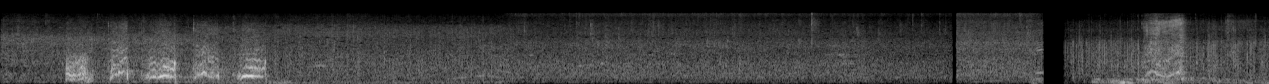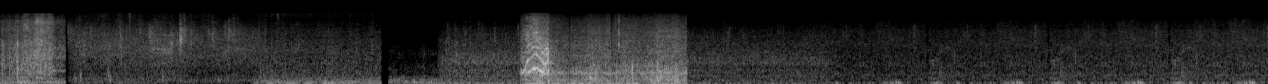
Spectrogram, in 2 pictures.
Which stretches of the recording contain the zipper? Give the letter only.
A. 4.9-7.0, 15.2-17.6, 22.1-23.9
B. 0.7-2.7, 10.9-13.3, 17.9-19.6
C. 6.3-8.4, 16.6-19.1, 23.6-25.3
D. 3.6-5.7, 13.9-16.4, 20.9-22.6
B.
